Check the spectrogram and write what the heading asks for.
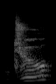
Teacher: le O se prononcera /u:/ , par exemple dans do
